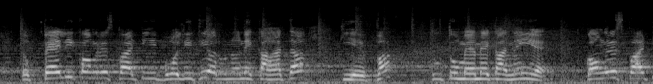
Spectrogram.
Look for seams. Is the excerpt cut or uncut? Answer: uncut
